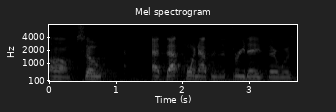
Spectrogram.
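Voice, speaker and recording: Speaking at a moderate pace with an American accent, a man has a normal speaking voice with a fairly high pitch. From South Carolina. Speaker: hunter on a panel. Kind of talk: panel Q&A. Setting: stage with audience.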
